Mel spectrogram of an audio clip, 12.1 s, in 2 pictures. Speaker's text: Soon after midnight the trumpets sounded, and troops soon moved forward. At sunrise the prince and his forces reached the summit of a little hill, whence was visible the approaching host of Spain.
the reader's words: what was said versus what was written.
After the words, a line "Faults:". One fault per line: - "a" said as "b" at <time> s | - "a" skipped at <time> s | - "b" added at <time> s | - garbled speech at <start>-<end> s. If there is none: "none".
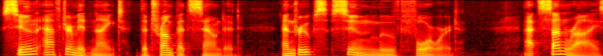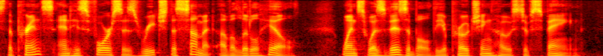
Soon after midnight the trumpets sounded, and troops soon moved forward. At sunrise the prince and his forces reached the summit of a little hill, whence was visible the approaching host of Spain.
Faults:
none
